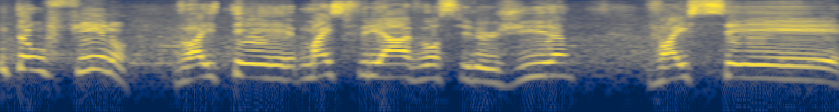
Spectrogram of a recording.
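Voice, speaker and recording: A man with a high voice speaks over noticeable background noise. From Santa Catarina, Brazil (Blumenau). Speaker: dentist. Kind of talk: lecture. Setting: trade fair stand with audience.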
